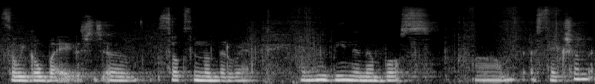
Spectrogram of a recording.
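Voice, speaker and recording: A woman with a Russian accent speaks at a moderate pace in a medium pitch, her intonation monotone and flat, with long, frequent pauses and noticeable background noise. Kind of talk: casual chat.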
